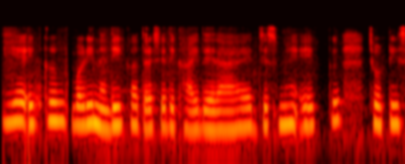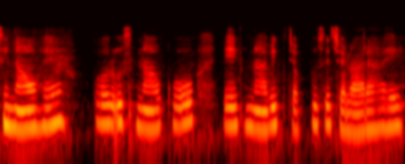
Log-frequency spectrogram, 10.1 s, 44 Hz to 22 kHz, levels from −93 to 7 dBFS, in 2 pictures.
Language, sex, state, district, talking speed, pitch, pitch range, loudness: Hindi, female, Uttar Pradesh, Jyotiba Phule Nagar, 155 wpm, 195 Hz, 175-210 Hz, -42 LUFS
